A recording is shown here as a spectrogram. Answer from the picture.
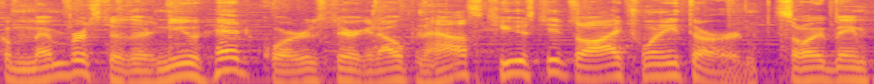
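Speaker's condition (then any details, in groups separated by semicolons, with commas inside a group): No condition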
